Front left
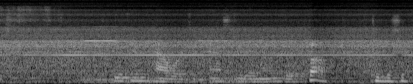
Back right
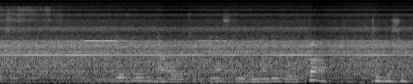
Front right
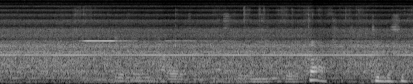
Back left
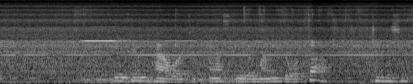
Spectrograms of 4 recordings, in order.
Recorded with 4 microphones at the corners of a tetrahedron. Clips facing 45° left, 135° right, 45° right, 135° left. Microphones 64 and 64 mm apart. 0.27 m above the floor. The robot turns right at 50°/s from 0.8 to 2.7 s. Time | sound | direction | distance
1.1 | a man speaking | 80° left | 2.5 m
3.1 | a woman speaking | 55° right | 0.9 m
